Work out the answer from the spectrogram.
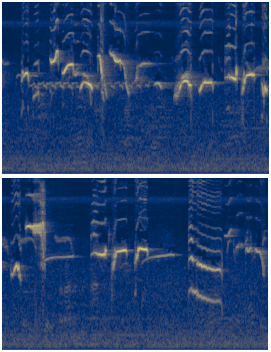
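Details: Oriental magpie-robin in energetic full song, used to provoke other magpie-robins into singing: loud varied whistles, slurred rising and falling notes and rapid trills, phrases repeated about every two to three seconds.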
